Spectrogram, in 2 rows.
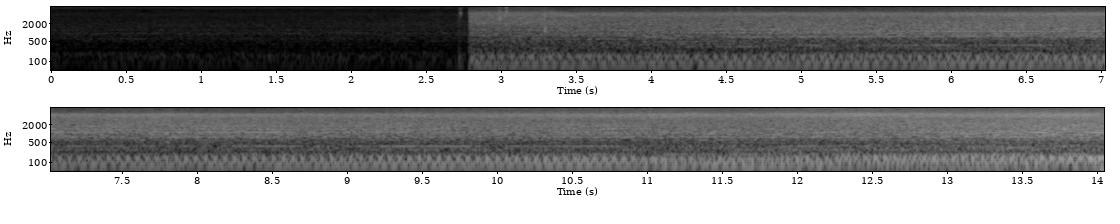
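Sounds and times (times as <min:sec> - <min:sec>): diesel locomotive engine pulsing: 0:02.8 - 0:14.0.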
